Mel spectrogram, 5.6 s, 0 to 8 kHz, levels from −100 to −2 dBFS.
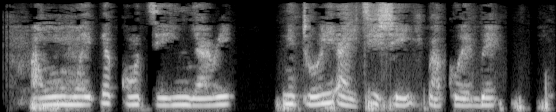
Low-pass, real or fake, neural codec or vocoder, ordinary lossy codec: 7.2 kHz; real; none; MP3, 32 kbps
